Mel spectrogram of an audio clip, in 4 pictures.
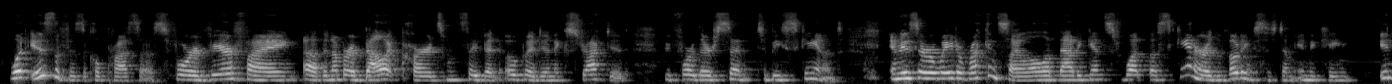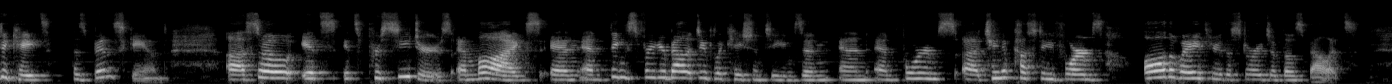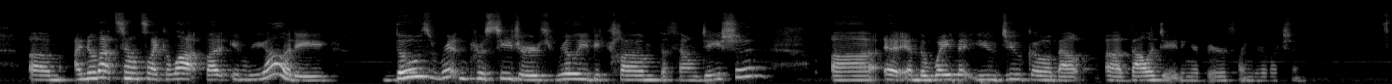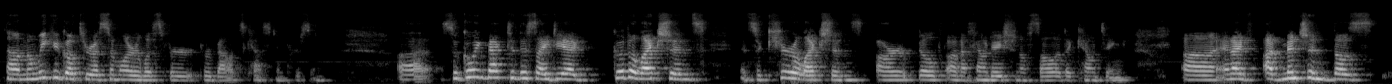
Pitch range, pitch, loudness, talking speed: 205-275 Hz, 225 Hz, -24 LUFS, 165 wpm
